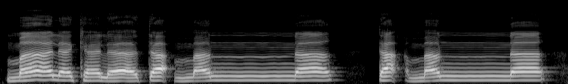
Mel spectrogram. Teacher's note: تو آپ اس کے اندر کیا کریں گے، اشمام کریں گے، صرف ہونٹوں کو گول کریں گے، صرف شفتین کو گول کریں گے، یعنی اس ضمہ کی بو دیں گے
